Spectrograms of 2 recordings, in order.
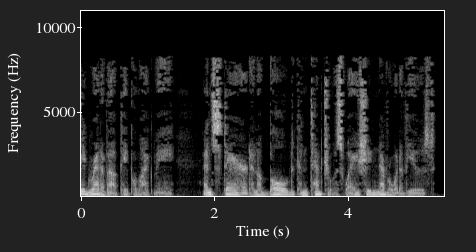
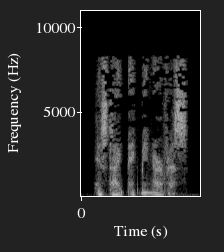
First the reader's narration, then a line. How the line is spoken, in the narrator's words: I heard the woman whisper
